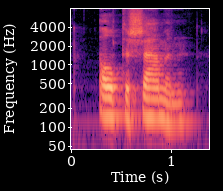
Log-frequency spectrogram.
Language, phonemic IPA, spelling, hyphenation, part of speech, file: Dutch, /ˌɑl.təˈzaː.mə(n)/, altezamen, al‧te‧za‧men, adverb, Nl-altezamen.ogg
- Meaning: together, combined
